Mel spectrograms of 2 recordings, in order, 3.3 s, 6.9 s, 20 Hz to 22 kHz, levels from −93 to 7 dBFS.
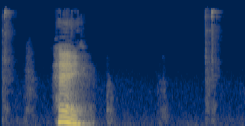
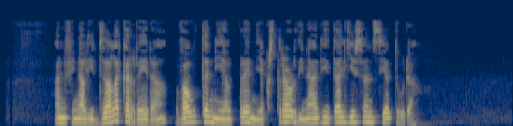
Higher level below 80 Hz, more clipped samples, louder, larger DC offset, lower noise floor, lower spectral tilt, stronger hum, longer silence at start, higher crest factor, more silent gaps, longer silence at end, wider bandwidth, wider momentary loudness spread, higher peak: first, -56 dBFS vs -72 dBFS; neither; first, -18 LUFS vs -22 LUFS; neither; about the same, -71 dBFS vs -68 dBFS; about the same, -7 dB/octave vs -6.5 dB/octave; neither; about the same, 0.75 s vs 0.75 s; about the same, 20 dB vs 22 dB; neither; second, 0.45 s vs 1.3 s; first, 16 kHz vs 11.5 kHz; first, 26 LU vs 7 LU; about the same, -4 dBFS vs -2 dBFS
